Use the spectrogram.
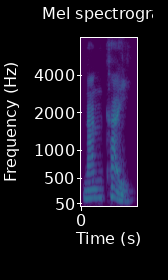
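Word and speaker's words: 何回: Nihonjin wa ichinichi ni nankai ofuro ni hairimasu ka? Di sini nankai dibacanya kai karena menunjukkan frekuensi.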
